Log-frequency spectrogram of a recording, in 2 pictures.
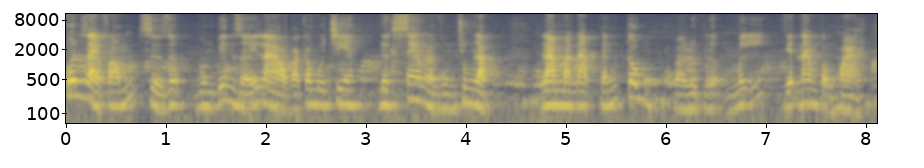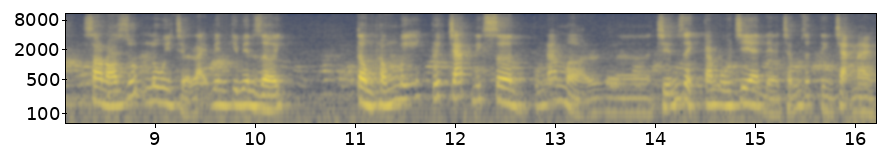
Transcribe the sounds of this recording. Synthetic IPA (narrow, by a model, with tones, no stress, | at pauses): kwə˧nzaː˧˩jfa˨˦wŋ͡msɨ˧˩zʊ̰˧˨ŋ͡mvʊ˨˩ŋ͡mɓi˧ənzəː˨˦jlaː˨˩wvaː˨˩kaː˧mpu˧t͡ɕi˧əɗɨ˨˩ək̚sɛ˧mlaː˨˩vʊ˨˩ŋ͡mt͡ɕʊ˧ŋ͡mlə˨˩p̚ | laː˨˩mɓaː˨˩ɗaː˨˩p̚t̪ə˨˦nkə˧wŋ͡mvaː˨˩wlɨ˨˩k̚lɨ̰˧˨əŋmḭ˧˥vi˨˩ət̚naː˧mkə̰˧˨wŋ͡mɦwaː˨˩sa˧wɗɔ˨˦zu˦˥t̚lu˧jt͡ɕəː˧˩la̰ː˧˨jɓi˧ənk̬i˧ɓi˧ənzəː˨˦j | t̪ə˧˩ŋ͡mt̪ʰə˨˦wŋ͡mmḭ˧˥ɹi˦˥k̚t͡ɕaː˦˥t̚nï˦˥k̚səː˧nkʊ̰˧˥ŋ͡mɗa̰ː˧˥məː˧˩t͡ɕi˨˦ənzï˨˩k̟̚kaː˧mpu˧t͡ɕi˧əɗe˧˩t͡ɕə˨˦mzi˦˥k̚t̪ï˨˩ŋ̟t͡ɕa̰ː˧˨ŋna˨˩j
